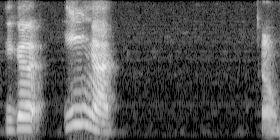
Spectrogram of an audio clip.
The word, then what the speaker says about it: ingat: It's not ingat. You gotta ingat. Oh, the G is pronounced as an N.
